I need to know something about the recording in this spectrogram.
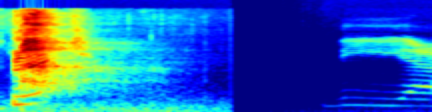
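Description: A breathy rush of noise, like a long exhaled sigh, loud at first and fading away over about a second. After a short silence a woman's voice says 'uh' near the end.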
